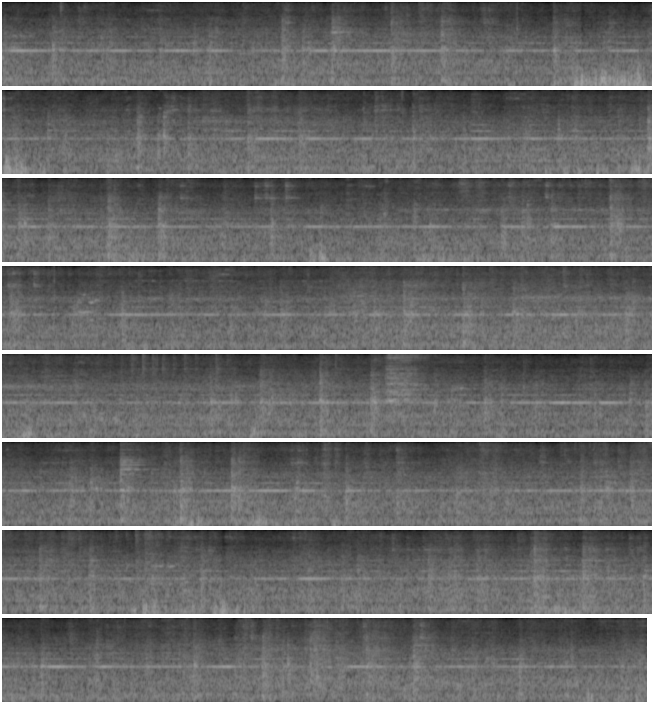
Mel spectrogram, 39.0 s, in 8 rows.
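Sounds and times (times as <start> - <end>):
freight train wheels clacking: 0.0 - 38.9
high-pitched wheel squeal: 10.3 - 27.2.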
